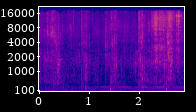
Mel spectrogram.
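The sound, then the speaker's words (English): Brisk walking footsteps on a flat road in the Chattahoochee National Forest near Toccoa, Georgia. A few soft, evenly spaced steps fall in a steady rhythm, faint against quiet outdoor background. “We're just going to do some pretty brisk walking so I can get my body temperature up.”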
